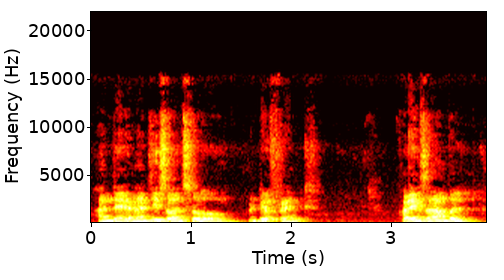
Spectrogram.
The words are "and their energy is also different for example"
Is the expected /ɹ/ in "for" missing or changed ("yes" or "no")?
no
